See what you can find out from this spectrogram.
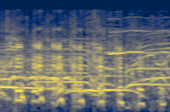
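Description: A loud studio audience cheers and whoops without pause for Michael B. Jordan, a dense wash of many overlapping voices with high, shrill shouts rising above the din.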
